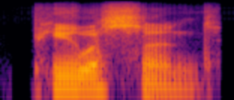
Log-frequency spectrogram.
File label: "puissant", American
